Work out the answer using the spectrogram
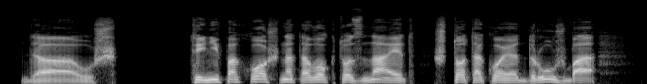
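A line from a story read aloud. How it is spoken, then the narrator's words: Growl. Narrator (Russian): прорычала я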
